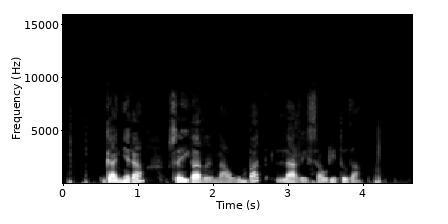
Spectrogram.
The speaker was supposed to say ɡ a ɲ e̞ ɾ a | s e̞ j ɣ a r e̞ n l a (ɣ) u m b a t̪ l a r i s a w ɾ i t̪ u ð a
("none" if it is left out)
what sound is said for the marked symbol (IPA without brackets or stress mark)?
ɣ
